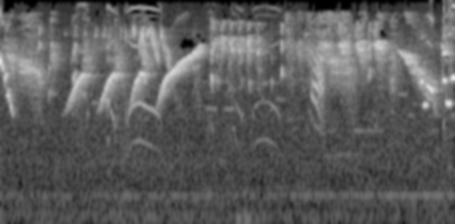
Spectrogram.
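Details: Brazilian double-collared seedeater giving tui-tui song, meant to stimulate caged birds into singing: a series of rising slurred whistles gathering speed, a dip, then more sweeping high phrases ending in sharp notes.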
